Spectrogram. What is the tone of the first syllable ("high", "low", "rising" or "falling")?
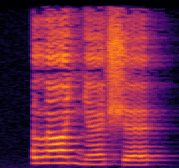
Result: high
